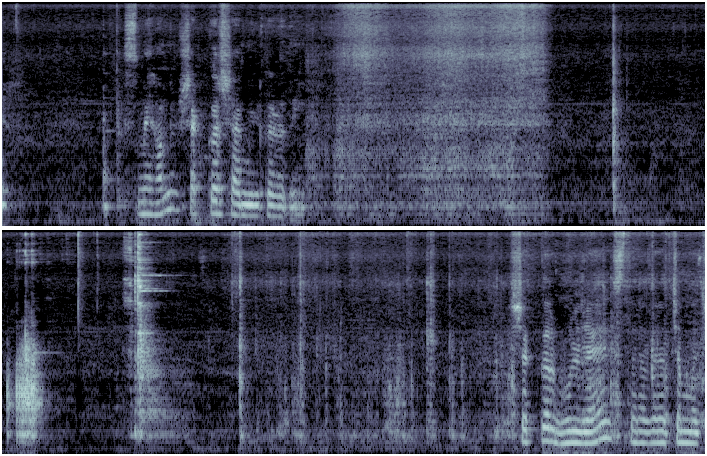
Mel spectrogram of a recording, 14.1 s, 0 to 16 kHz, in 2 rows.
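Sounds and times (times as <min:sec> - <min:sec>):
sugar pouring hiss: 0:03.0 - 0:05.6
metal spoon clanking on pot: 0:08.3 - 0:08.9.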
